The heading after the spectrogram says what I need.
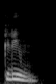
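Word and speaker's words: क्रीं: जैसे माँ काली का बीज मंत्र है क्रीम। बहुत लोगों को इसका उच्चारण नहीं पता है, कोई इसे क्रिंग बोलता है, कोई इसे क्लिम बोलता है, लेकिन इसका जो सही उच्चारण है वो है क्रीम।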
